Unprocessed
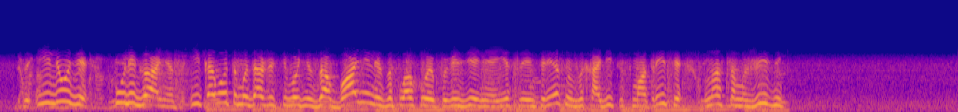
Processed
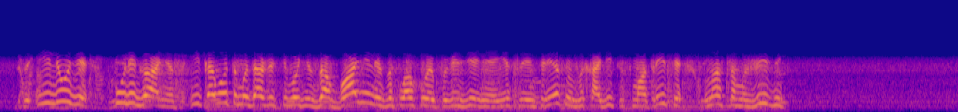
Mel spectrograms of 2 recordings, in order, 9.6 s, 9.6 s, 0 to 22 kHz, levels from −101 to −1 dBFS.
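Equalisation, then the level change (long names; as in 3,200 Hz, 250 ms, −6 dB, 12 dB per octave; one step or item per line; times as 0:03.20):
loudspeaker in its box 280–2,100 Hz, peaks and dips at 300 Hz −8 dB, 860 Hz −3 dB, 1,300 Hz −9 dB
spectral tilt +2 dB per octave
notch filter 480 Hz, Q 12
−2.0 dB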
